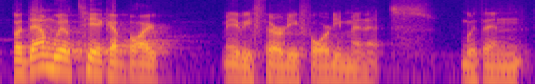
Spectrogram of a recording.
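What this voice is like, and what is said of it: Northern Irish and English mixed accent. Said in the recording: “in Northern Ireland and in England. So that's where the accent is from. ... My accent is all over the map.”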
